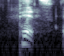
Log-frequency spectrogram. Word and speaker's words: Pitts: And we take Tommy Putz because his last name is pronounced Putz. – Pitts. It's actually pronounced Pitts. – Oh, it is Pitts. – But it looks like Putz.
